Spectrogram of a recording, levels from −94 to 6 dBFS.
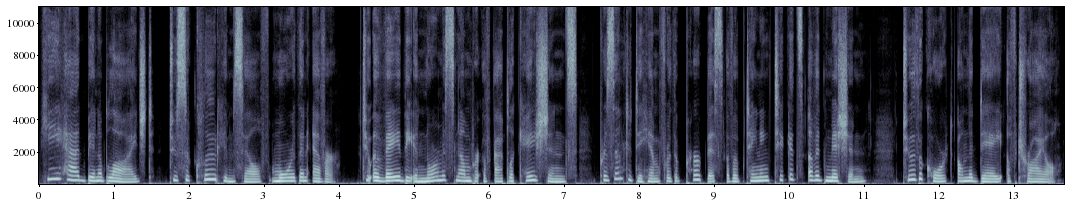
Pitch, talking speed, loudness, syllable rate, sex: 210 Hz, 160 wpm, -19 LUFS, 5.0 syllables/s, female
